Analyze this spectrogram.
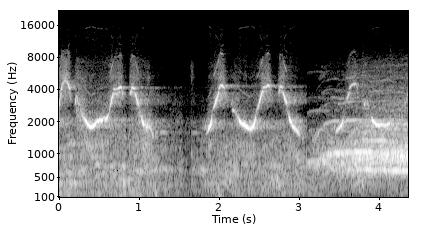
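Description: A finger whistle imitates the song of a common rosefinch in two loud, high swooping phrases separated by a short pause, then a fainter third phrase begins.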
